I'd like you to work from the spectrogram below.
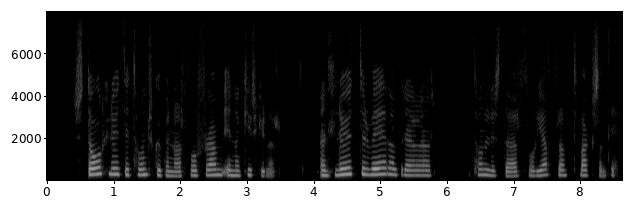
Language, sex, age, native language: Icelandic, female, 20-29, Icelandic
